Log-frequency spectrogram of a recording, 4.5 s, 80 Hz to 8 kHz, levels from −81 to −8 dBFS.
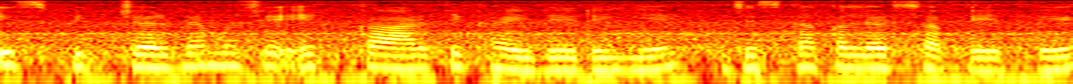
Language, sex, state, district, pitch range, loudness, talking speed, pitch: Hindi, female, Chhattisgarh, Bilaspur, 175-200 Hz, -17 LUFS, 190 wpm, 190 Hz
